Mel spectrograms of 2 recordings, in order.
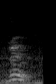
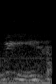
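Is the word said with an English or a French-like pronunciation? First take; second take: English; French-like. First: The word is said with an English pronunciation. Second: The word is said with a French-like pronunciation. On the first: The speaker calls it right. "until I learned it's brute" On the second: The speaker calls it wrong. "I used to pronounce it as bruit"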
